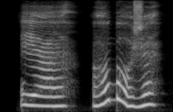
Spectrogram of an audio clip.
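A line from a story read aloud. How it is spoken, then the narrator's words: Breathless, muffled gasp. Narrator (Russian): выдохнула она, прижимая руку ко рту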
